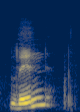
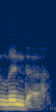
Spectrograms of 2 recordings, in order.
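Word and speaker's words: Linde: a spell to pronounce it's a Lind how about that blind not Linda I got myself an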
